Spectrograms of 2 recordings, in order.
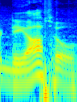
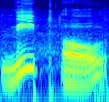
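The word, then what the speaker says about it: Neato: You say here, Niato Robotics, or we would know it as Nito, because it's spelled easily that way, N-E-A-T-O, like Nito, like we would say in our slang is, oh, Nito. Nito, absolutely. Nito Robotics.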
